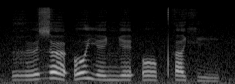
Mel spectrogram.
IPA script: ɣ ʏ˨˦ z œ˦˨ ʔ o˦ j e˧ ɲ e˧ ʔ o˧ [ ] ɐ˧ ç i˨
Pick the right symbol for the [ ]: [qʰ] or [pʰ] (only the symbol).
pʰ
